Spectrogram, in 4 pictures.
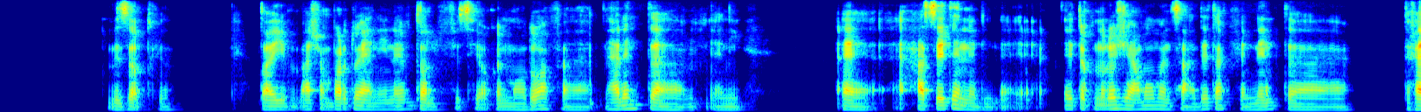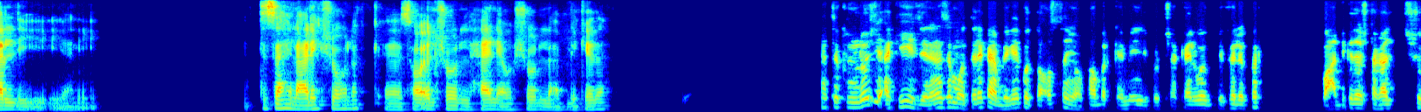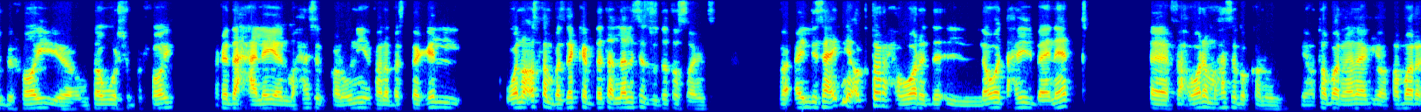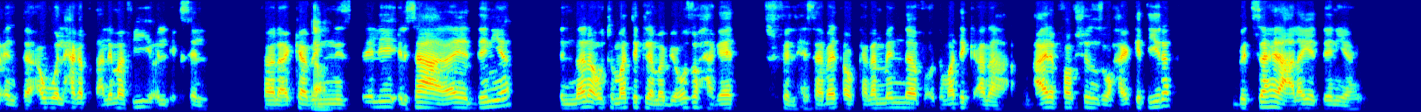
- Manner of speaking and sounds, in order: other background noise; in English: "web developer"; in English: "Shopify"; in English: "Shopify"; in English: "data analysis وdata science"; in English: "functions"
- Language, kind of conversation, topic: Arabic, unstructured, إزاي تحافظ على توازن بين الشغل وحياتك؟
